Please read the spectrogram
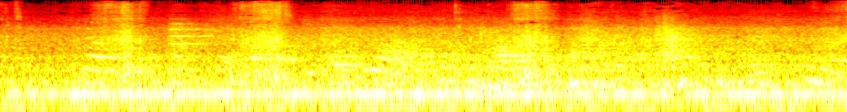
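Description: Ramen noodles being slurped in about four short pulls, over a steady low hum and background voices.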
